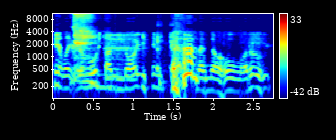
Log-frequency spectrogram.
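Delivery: high, laughing retold rant; hammed-up fed-up friend, pitched high; mock exasperated yell. Friend blaming him not smoking, high laughing mock rant.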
